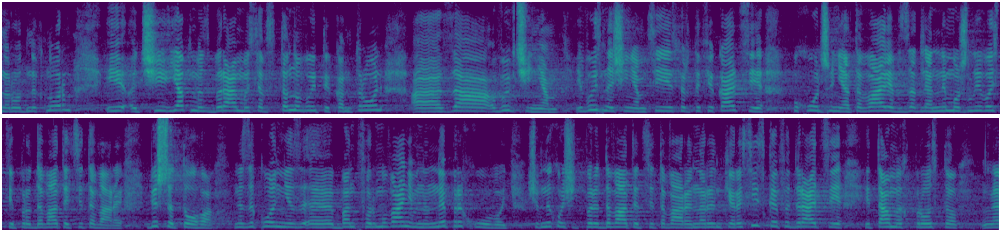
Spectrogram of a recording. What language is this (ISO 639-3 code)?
ukr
